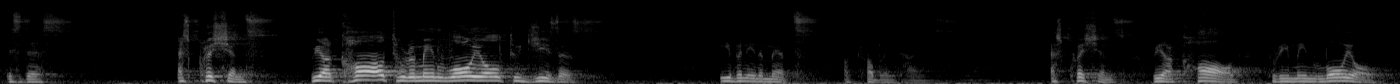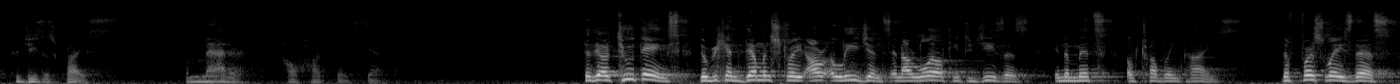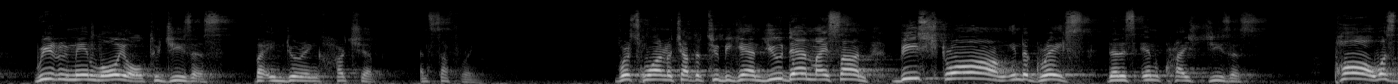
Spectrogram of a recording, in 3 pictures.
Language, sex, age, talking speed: English, male, 30-49, 135 wpm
